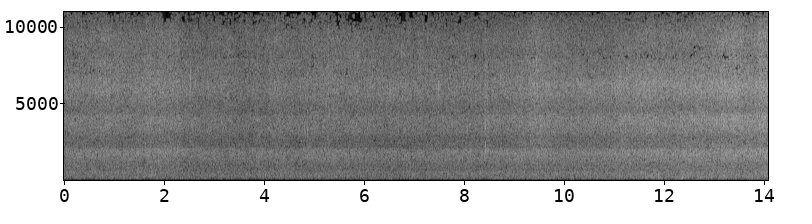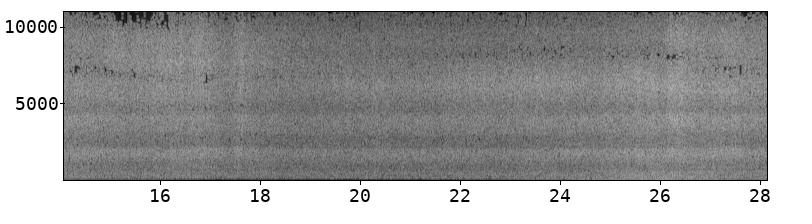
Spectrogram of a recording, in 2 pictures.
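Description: Sea surf washing and breaking against shore rocks, a steady rush that swells into a louder surge near the end.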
